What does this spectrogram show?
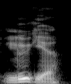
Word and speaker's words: Lugia: In English, Lugia is typically pronounced Lugia with the emphasis on the first syllable.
